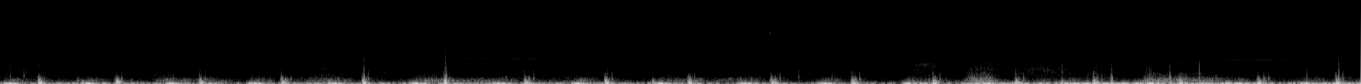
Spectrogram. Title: ASMR Heartbeat Sounds and More | Heartbeat ASMR #37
